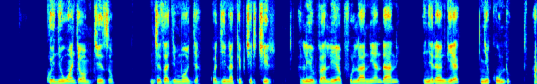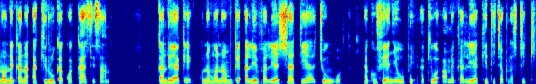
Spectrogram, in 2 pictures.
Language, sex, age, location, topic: Swahili, male, 25-35, Nakuru, government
